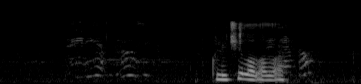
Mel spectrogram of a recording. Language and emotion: Russian, neutral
